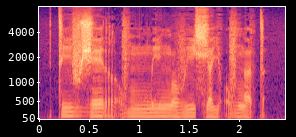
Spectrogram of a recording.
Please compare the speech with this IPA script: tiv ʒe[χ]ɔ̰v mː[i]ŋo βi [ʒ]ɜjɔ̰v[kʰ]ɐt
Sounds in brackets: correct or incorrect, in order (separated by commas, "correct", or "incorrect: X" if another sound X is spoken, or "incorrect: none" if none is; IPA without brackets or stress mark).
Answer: incorrect: r, correct, incorrect: ɕ, incorrect: ŋ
